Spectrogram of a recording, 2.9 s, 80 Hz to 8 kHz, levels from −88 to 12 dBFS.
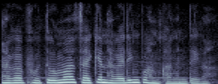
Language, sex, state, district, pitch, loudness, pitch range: Wancho, female, Arunachal Pradesh, Longding, 215 Hz, -12 LUFS, 185-230 Hz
